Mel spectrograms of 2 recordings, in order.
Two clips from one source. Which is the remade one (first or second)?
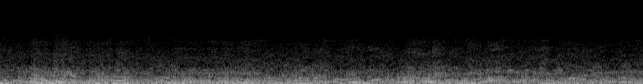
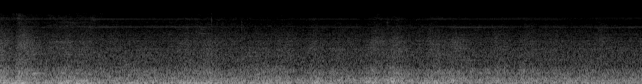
first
